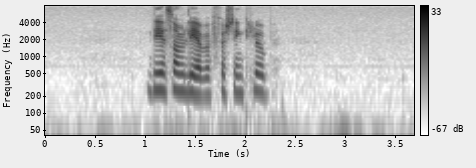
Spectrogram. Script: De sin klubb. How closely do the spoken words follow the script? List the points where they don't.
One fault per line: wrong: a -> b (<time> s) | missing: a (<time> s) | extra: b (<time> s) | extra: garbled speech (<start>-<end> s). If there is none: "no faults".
extra: som lever för (1.2 s)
